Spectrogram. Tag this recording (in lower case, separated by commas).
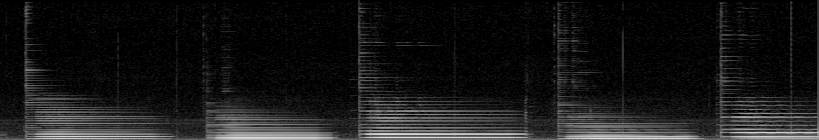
ambient music, music, effects unit, guitar, inside a small room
